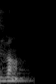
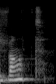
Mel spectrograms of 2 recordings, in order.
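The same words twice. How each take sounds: First: It is said the way other regions say it. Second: It is said with a Northern French accent. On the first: This is how people in other regions say it. "les autres régions disent vingt" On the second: This is how people in the North say it. "on dit vingt chez nous"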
